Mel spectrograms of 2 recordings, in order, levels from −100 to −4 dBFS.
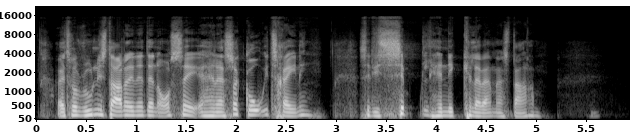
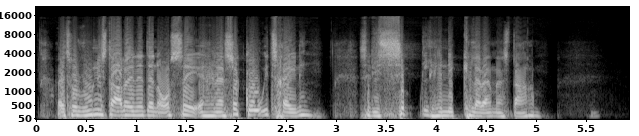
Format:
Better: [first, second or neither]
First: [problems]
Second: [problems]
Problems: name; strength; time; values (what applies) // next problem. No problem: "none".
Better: first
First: none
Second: distortion; heavy; 15% of the sound clipped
